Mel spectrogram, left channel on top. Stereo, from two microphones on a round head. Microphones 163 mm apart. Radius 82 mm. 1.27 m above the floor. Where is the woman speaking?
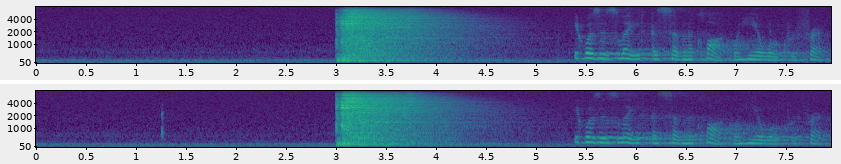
70° left (ahead or behind), 1.3 m.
